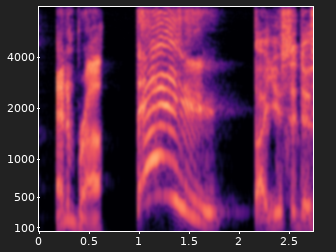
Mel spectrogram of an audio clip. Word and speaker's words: Edinburgh: David, how do you say the city that he taught you how to pronounce? Edinburgh.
